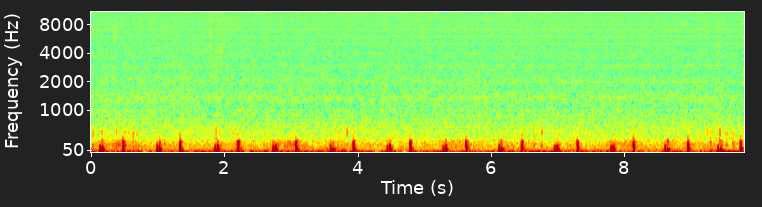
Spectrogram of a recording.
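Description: Steady low thumping heartbeat at roughly 70 beats a minute over a soft hum, heard through echocardiogram ultrasound audio.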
